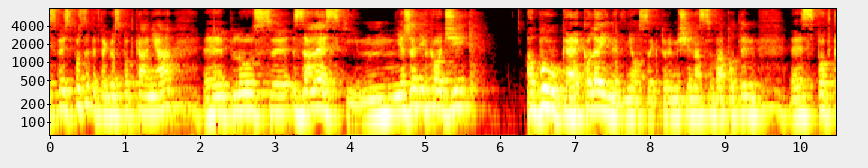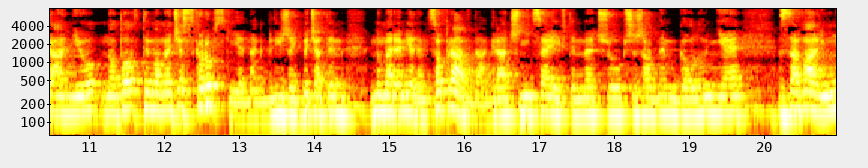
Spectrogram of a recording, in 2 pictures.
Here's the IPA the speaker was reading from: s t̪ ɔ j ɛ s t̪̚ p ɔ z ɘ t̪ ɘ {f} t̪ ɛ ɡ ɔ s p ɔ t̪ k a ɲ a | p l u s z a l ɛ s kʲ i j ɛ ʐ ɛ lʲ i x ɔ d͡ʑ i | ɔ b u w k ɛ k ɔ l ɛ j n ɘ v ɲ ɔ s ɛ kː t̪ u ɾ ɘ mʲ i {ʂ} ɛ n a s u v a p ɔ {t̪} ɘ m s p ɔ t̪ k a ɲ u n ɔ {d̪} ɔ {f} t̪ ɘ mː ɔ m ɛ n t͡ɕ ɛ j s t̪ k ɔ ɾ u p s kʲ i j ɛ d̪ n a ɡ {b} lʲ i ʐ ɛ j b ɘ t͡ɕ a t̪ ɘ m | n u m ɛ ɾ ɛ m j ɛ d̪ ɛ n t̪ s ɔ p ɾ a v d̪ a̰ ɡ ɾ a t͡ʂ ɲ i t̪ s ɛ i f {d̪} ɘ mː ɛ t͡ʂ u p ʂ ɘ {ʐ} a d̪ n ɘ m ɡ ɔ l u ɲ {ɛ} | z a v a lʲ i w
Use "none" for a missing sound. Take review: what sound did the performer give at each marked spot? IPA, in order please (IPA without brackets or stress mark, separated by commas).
f, ɕ, t̪, t̪, f, b, t̪, ʐ, ɛ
